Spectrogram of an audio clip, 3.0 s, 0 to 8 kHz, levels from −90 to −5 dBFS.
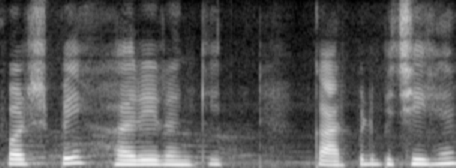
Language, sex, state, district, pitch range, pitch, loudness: Hindi, female, Maharashtra, Washim, 205-240 Hz, 215 Hz, -14 LUFS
